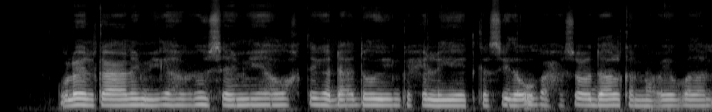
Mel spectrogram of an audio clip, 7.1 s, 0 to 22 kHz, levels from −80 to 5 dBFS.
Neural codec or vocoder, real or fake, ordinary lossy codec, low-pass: vocoder, 44.1 kHz, 128 mel bands, Pupu-Vocoder; fake; none; none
